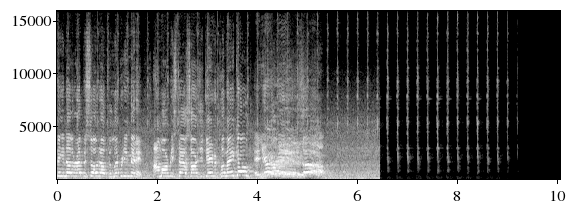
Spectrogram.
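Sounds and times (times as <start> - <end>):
clock-like ticking: 0.0 - 9.3
group of men shouting: 3.8 - 5.4.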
